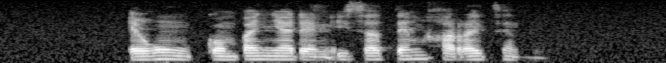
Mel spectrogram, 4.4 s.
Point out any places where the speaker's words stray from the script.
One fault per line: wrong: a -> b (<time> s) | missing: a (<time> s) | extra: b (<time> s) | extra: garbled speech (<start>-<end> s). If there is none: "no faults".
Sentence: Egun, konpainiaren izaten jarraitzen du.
no faults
